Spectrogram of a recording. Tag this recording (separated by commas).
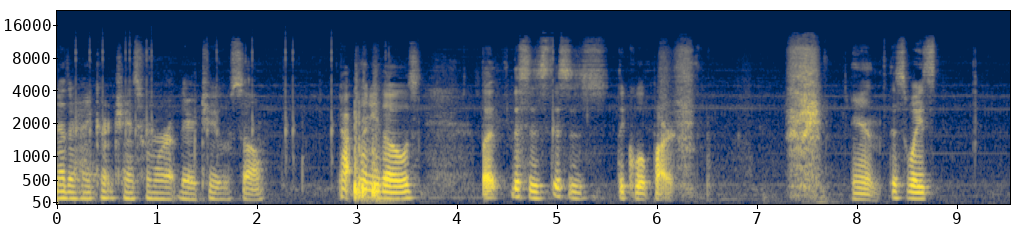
Speech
